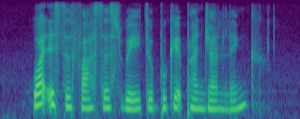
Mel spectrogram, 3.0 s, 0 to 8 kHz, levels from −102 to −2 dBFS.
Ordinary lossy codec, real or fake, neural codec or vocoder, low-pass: none; fake; vocoder, 44.1 kHz, 128 mel bands every 512 samples, BigVGAN v2; 7.2 kHz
